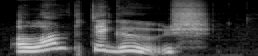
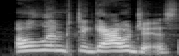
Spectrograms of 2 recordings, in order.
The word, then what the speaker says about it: Olympe de Gouges: So we're going to talk about our friend Olympe de Gouges, which is apparently how it's pronounced, not Olympe de Gouges, like it looks.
